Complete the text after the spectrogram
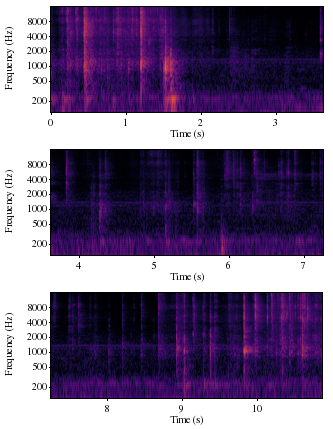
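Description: Small boxes clatter in a plastic bin.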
